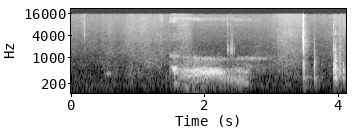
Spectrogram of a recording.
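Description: A person's growl, rough and about a second long, starting about a second and a half in. Then a couple of sharp knocks of a plastic action figure on a wooden floor near the end.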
